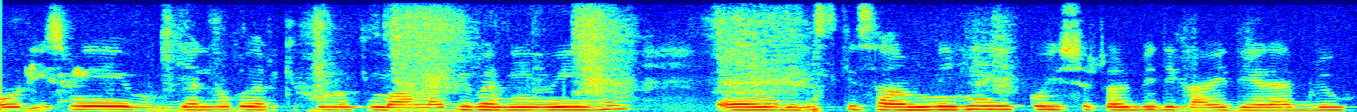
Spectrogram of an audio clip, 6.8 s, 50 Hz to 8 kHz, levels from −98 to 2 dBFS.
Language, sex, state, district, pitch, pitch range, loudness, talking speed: Hindi, female, Punjab, Pathankot, 215 Hz, 205-230 Hz, -14 LUFS, 210 wpm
